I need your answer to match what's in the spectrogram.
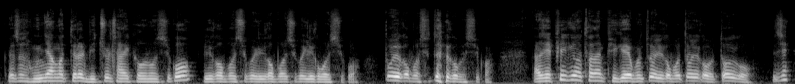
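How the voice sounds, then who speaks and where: Fast-talking man lecturing on biology. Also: medium pitch, dark tone. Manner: explains step by step, repeats key terms, checks in with tag questions. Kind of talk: recorded exam-prep lecture.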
